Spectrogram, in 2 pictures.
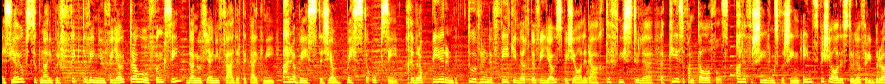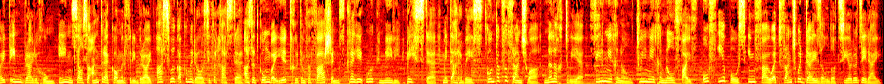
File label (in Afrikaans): Afrikaans Soft Medium Sell; South Africa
